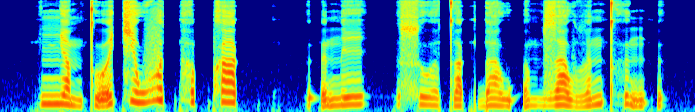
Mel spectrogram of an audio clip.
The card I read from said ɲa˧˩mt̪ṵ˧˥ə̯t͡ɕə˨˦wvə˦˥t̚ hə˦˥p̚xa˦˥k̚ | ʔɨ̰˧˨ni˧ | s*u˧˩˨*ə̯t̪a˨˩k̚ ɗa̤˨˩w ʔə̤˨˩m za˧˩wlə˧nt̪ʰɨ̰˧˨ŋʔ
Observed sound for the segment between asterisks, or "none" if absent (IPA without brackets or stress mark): ṳ˨˩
